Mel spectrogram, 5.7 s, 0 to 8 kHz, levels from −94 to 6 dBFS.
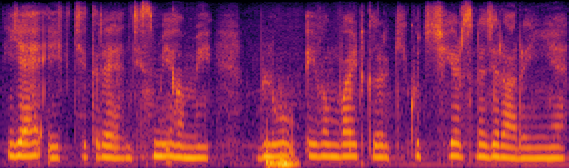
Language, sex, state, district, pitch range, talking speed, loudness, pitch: Hindi, female, Uttar Pradesh, Saharanpur, 190-220 Hz, 180 wpm, -18 LUFS, 210 Hz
